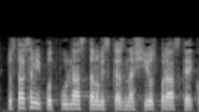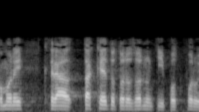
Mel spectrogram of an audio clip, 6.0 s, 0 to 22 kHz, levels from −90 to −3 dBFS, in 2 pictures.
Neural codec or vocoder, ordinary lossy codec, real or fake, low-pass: none; none; real; 5.4 kHz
